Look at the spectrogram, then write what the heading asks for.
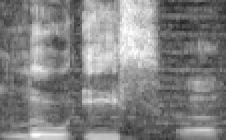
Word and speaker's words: Luis: It's Luis. The way that you make it two syllables. The way that you make it Luis.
